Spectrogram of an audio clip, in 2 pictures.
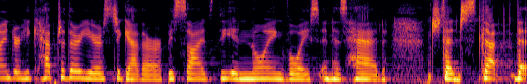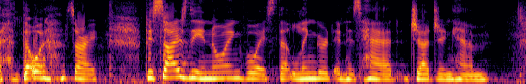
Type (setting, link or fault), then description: setting, live audience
